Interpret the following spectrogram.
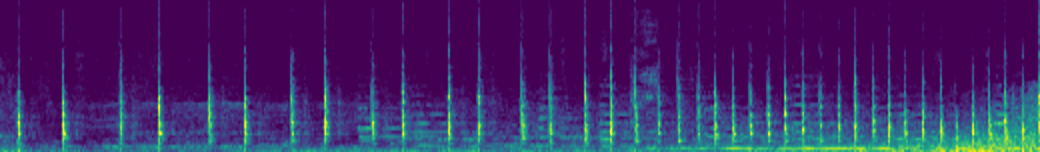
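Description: Intro music: sharp clicks that speed up steadily, from about two a second to about six, over a held low tone that steps up in pitch about six seconds in, building towards fuller music.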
